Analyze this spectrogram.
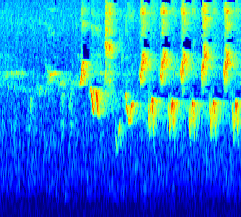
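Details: Common nightingale song: a few introductory whistled and slurred notes, then a rhythmic series of about eight identical loud, sharp double notes repeated quickly and evenly.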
